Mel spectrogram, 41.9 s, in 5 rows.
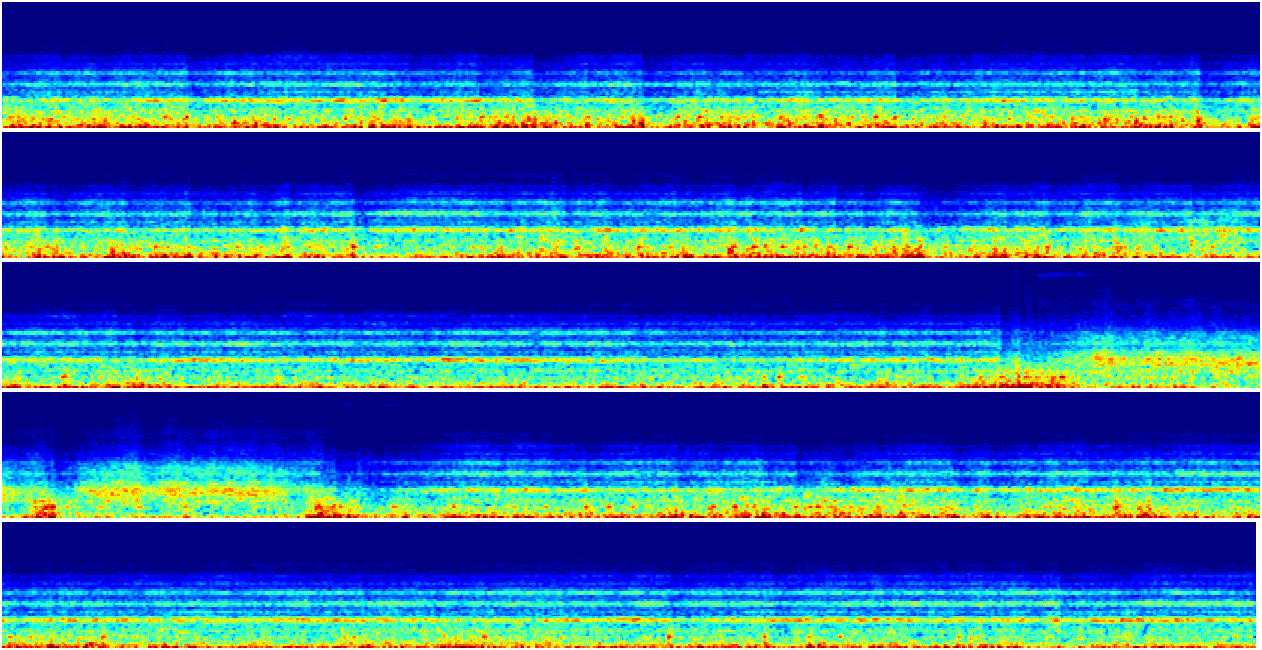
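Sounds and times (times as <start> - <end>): train wheel and rail rumble: 0.0 - 41.9
loud rushing noise: 22.8 - 28.6.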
